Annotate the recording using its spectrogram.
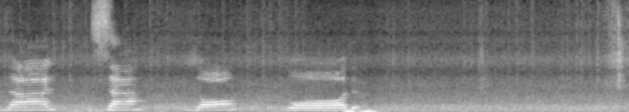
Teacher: زا کو نرمی سے باریک، زا کو سختی سے باریک، ضا کو نرمی سے موٹا اور غاد کو مضبوطی سے موٹا ادا کریں گے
